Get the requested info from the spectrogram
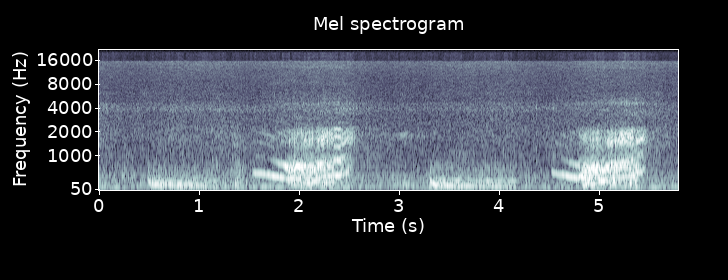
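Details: Sleeping house cat named Patches snores loudly: a soft low inhale followed by a louder, nasal, whistling exhale, repeating roughly every three seconds over a constant low background drone.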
